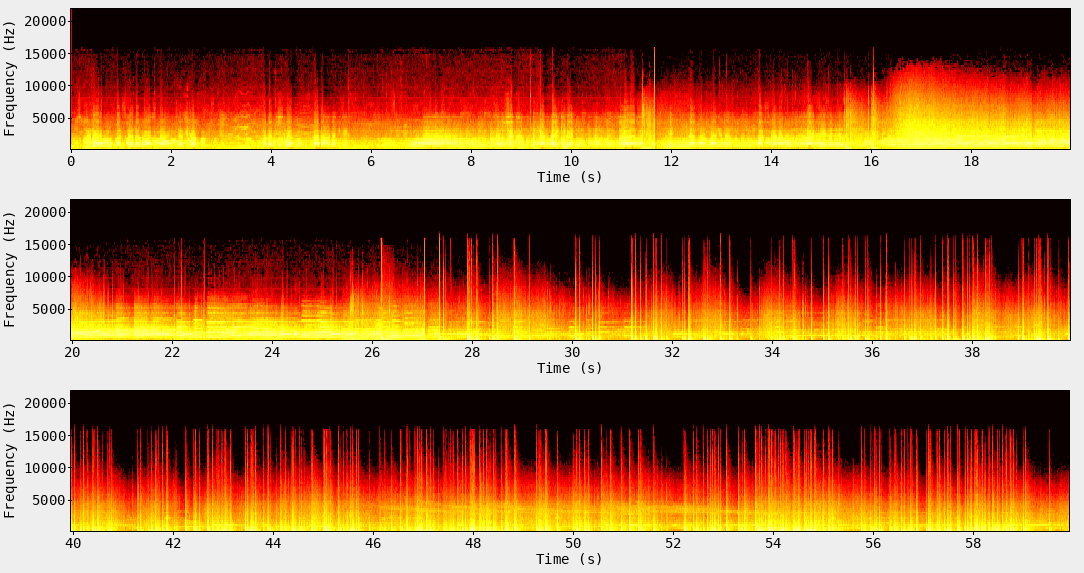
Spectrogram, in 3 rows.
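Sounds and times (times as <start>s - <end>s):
fireworks bangs and crackling: 3.6s - 23.4s, 25.1s - 59.9s
music playing: 5.4s - 59.9s.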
